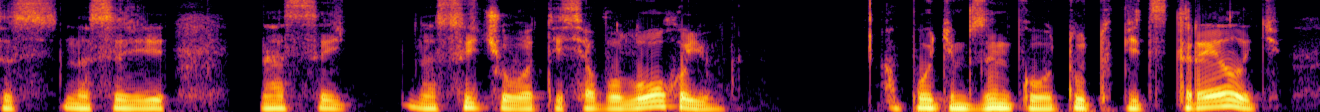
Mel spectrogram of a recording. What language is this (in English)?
Ukrainian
